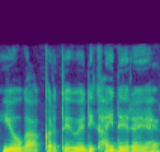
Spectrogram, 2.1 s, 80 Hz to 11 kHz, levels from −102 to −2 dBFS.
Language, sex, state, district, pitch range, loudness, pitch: Hindi, male, Maharashtra, Gondia, 130-135 Hz, -14 LUFS, 130 Hz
